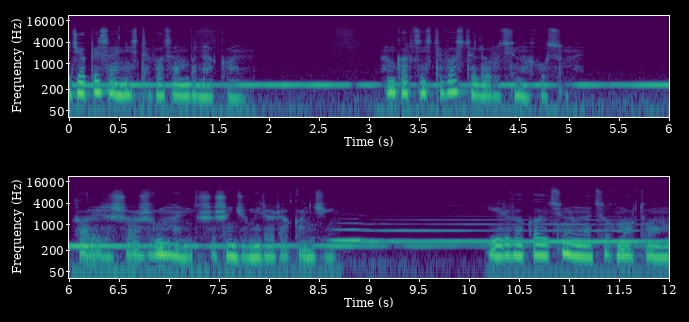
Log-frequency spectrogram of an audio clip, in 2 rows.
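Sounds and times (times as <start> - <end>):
person speaking: 0.0 - 1.9, 3.1 - 5.2, 6.0 - 8.9
steady low hum: 0.0 - 12.0.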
